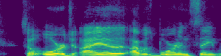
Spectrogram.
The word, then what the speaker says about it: Iorg: The last name's pronounced Iorg. That's the hardest part to figure out of all this, how to pronounce my last name. But yeah, the I silent, G like a J.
